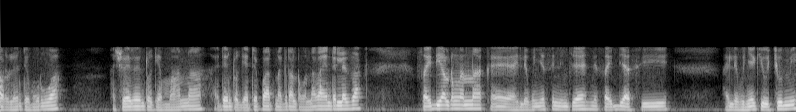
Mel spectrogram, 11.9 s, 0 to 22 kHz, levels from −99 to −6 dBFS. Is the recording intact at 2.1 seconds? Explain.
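Yes, the speech is intact at 2.1 seconds, with nothing there beyond the narrowband call sound of the G.711 A-law path, which carries nothing above 4 kHz.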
